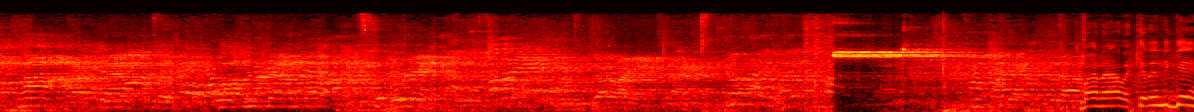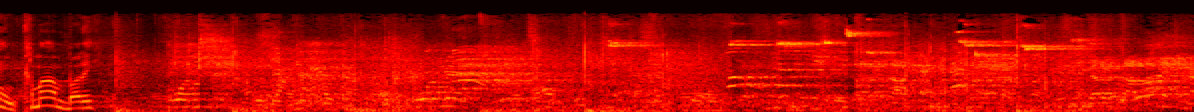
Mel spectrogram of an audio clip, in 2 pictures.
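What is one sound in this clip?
Young children shout and call out in a large echoing hall.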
